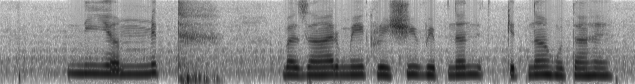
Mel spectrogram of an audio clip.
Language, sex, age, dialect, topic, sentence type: Hindi, female, 18-24, Marwari Dhudhari, agriculture, question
